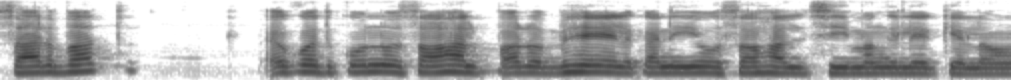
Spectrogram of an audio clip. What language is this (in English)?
Maithili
